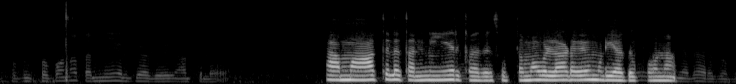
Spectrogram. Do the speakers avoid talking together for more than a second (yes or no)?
no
